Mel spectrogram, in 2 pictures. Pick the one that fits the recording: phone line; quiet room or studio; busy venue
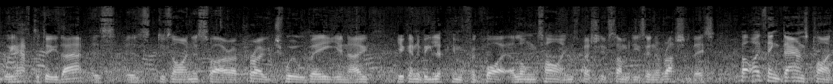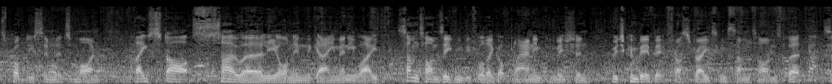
busy venue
